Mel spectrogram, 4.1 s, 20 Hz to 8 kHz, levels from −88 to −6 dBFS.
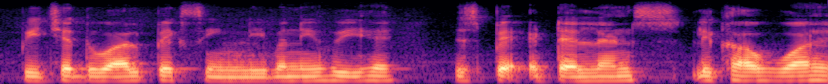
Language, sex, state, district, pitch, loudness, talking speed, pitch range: Hindi, male, Uttar Pradesh, Lalitpur, 110 Hz, -19 LUFS, 200 wpm, 105-115 Hz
